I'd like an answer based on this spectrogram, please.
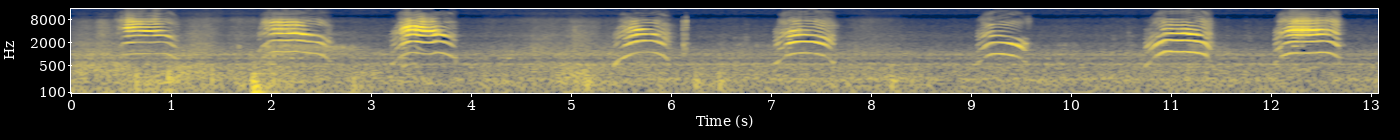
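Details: Affectionate rescued baby kitten returning to its rescuer for more stroking, giving a steady series of eight arched, high meows roughly every one and a half seconds against a quiet indoor background.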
